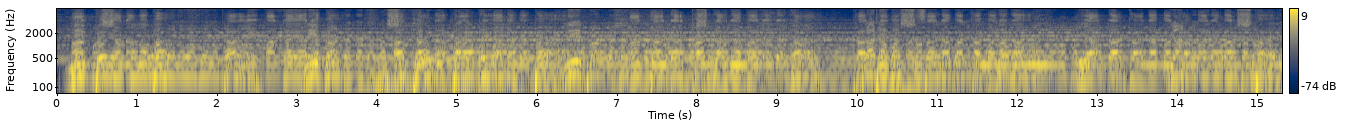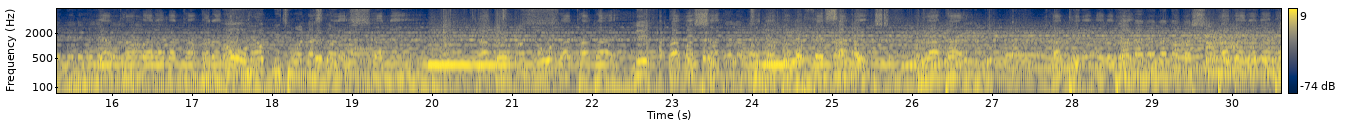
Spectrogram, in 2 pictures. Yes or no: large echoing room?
yes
